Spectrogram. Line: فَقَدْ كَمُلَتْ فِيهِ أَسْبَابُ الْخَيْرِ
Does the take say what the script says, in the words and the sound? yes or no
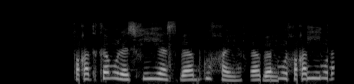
no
